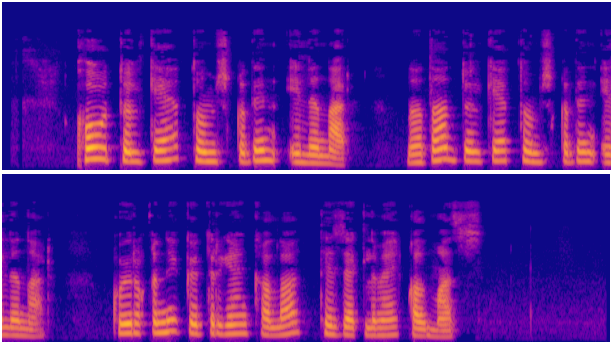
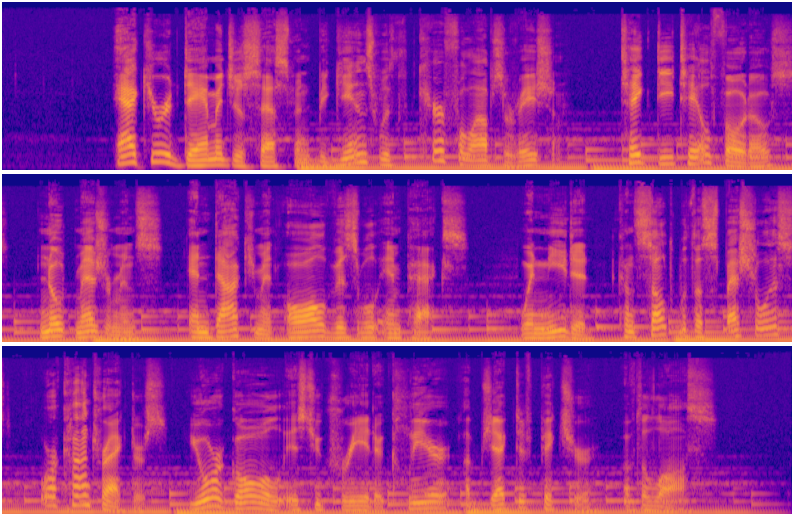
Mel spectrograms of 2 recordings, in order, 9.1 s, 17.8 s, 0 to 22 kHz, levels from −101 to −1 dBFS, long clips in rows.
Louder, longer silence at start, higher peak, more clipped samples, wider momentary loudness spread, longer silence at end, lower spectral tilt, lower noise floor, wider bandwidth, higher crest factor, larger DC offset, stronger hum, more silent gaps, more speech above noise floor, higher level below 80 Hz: about the same, -28 LUFS vs -26 LUFS; second, 0.6 s vs 0.85 s; second, -6 dBFS vs -2 dBFS; neither; about the same, 8 LU vs 10 LU; first, 1 s vs 0.15 s; first, -6.5 dB/octave vs -4.5 dB/octave; first, -74 dBFS vs -68 dBFS; second, 10.5 kHz vs 19 kHz; about the same, 22 dB vs 22 dB; neither; neither; neither; first, 47 dB vs 43 dB; second, -84 dBFS vs -34 dBFS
